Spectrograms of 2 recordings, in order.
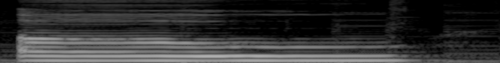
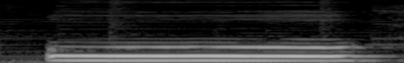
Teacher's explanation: goat vowel shifts from a diphthong in my accent, O, to a monophthong in the Scots accent, O. It's really easy to see me shift between the two vowels in the American goat by watching my lip rounding, O, versus the static lip rounding in the Scottish goat, right?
